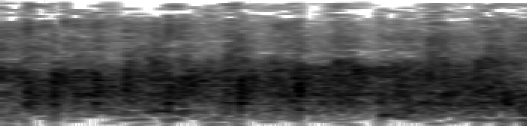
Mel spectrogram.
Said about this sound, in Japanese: 頑張っていきましょうということで拍手いただいております。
